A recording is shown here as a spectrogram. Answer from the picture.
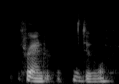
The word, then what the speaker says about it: Thranduil: Thranduil, I can't talk today. Doesn't matter. I'm getting the good. Yes, I said it right.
